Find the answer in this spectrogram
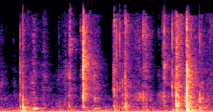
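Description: Paper-wrapped gift being handled: faint paper rustling broken by several short, sharp clicks and crackles of the wrapping.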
